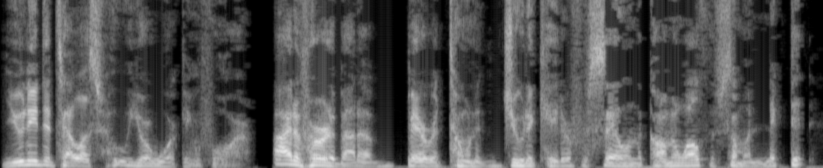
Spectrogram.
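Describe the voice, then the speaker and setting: An actor playing a roguish, irreverent ghoul in a video game, with a raspy American voice and a wry, cocky, streetwise drawl. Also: male voice, mid-range voice, animated, normal speed, few pauses, a bit bright, no echo, clean studio sound. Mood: blunt, sardonic. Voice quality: raspy, gravelly. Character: roguish drug-loving irradiated ghoul, swaggering, irreverent, loyal. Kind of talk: video game companion dialogue.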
